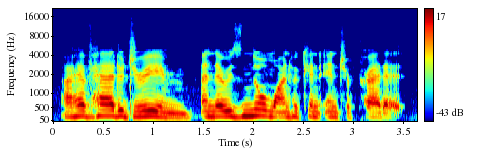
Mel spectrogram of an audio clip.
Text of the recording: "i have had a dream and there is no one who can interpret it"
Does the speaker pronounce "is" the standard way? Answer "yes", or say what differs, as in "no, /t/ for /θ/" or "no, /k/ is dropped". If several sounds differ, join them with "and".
yes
